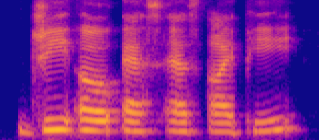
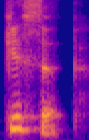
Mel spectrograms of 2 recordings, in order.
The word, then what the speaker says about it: gossip: I think one of the words I had a problem with was GOSSIP, gossip, but I pronounced it Gissip, because I thought, well, the words don't sound don't follow the vowels. I said this must be Gissip, and my mother was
